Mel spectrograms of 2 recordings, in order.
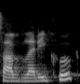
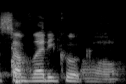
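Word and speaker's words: Stubblety-Cook: he actually said it he said it's actually pronounced subleticook but he said I don't actually care everyone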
